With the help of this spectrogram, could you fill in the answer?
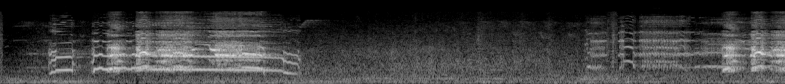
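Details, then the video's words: Southwest Asian rooster giving a full crow: rough choppy opening syllables, then a sustained tail dropping in pitch; after a quiet pause a second crow starts. "Ouça o som de um galo cantando"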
